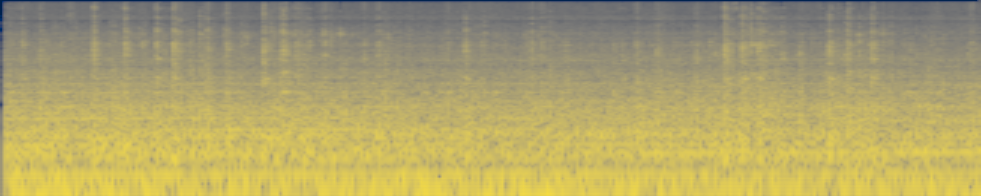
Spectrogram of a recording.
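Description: A loud, low idle with a fast, uneven metallic rattle over the engine throughout; something is rattling but the cause isn't clear.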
